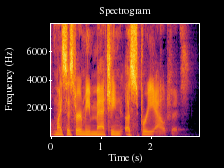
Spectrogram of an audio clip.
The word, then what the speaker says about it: Esprit: And that's it's spelled like Esprint. – Yeah, and I always thought that's how you said it. No, it's not. – It's Esprit.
